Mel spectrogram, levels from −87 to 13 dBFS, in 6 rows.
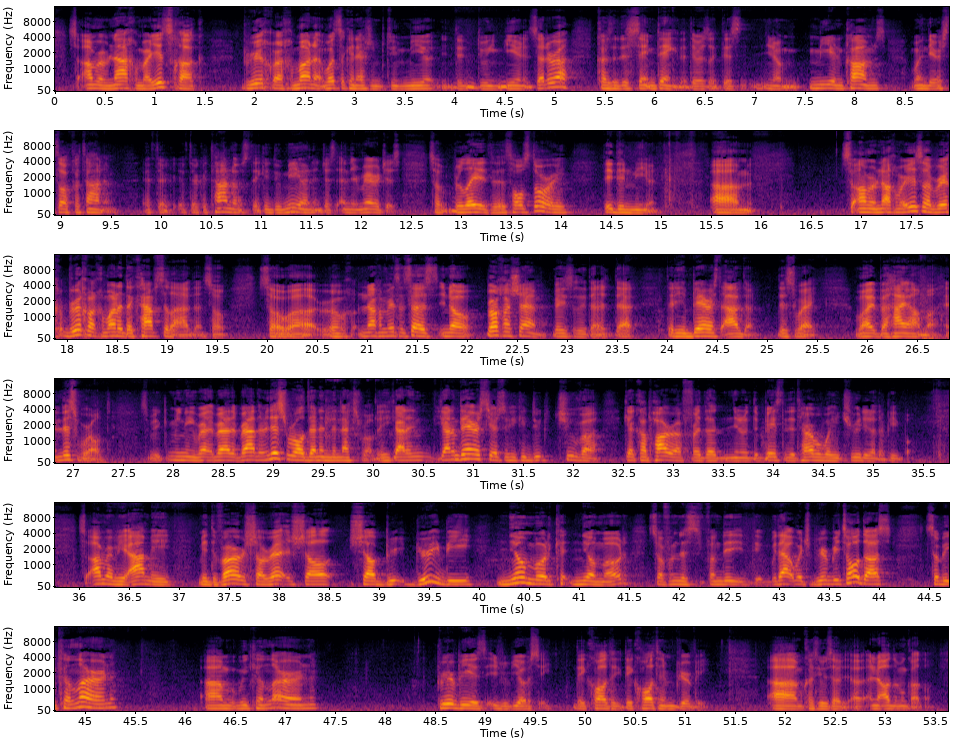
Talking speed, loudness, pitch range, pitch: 190 wpm, -19 LUFS, 130-160 Hz, 140 Hz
